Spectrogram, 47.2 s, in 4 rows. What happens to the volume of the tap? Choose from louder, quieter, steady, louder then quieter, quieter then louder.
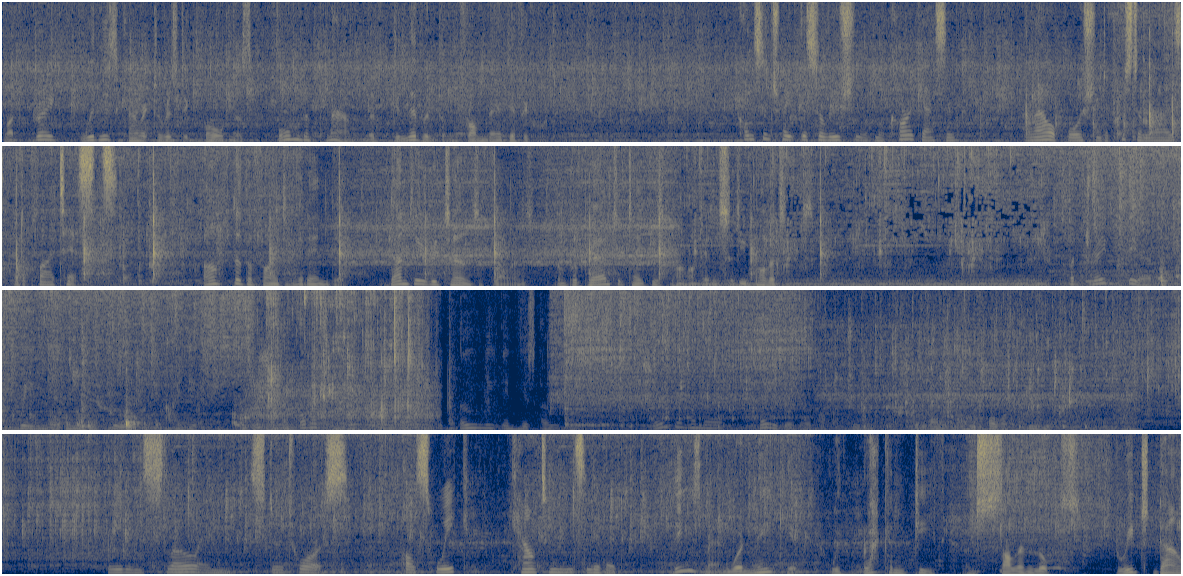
louder then quieter.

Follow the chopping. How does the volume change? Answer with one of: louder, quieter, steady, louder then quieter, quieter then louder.
quieter.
